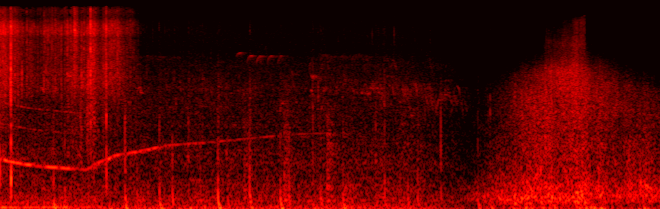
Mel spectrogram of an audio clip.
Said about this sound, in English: The squad car speeds off.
